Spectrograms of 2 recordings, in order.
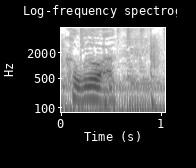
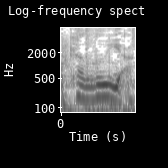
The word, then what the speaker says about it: Kaluuya: was because of uh daniel kahlua and oh i'm sorry daniel kaluuya sorry i pronounced that wrong um it was an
